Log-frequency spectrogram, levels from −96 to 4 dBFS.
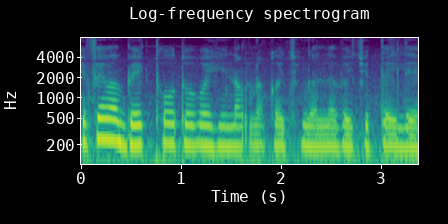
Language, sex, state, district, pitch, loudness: Wancho, male, Arunachal Pradesh, Longding, 185 Hz, -16 LUFS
